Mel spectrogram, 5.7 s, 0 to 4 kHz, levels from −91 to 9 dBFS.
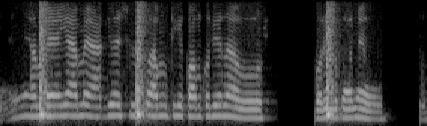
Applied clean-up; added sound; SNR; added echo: none; Snare drum; 0 dB; none.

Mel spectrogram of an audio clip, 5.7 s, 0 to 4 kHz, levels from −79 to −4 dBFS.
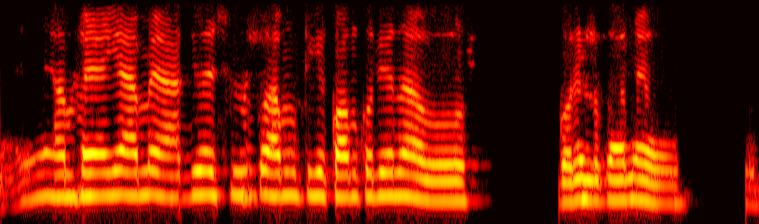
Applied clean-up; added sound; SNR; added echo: neural mask model Resemble Enhance denoiser.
